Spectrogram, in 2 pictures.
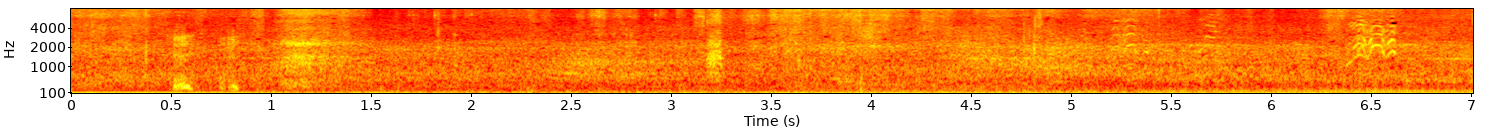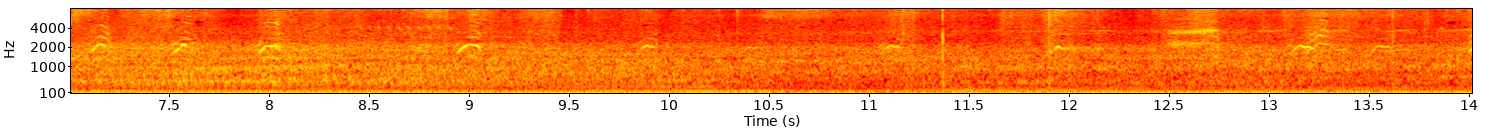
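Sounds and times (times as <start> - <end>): bird chirping: 9.8 - 14.0.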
